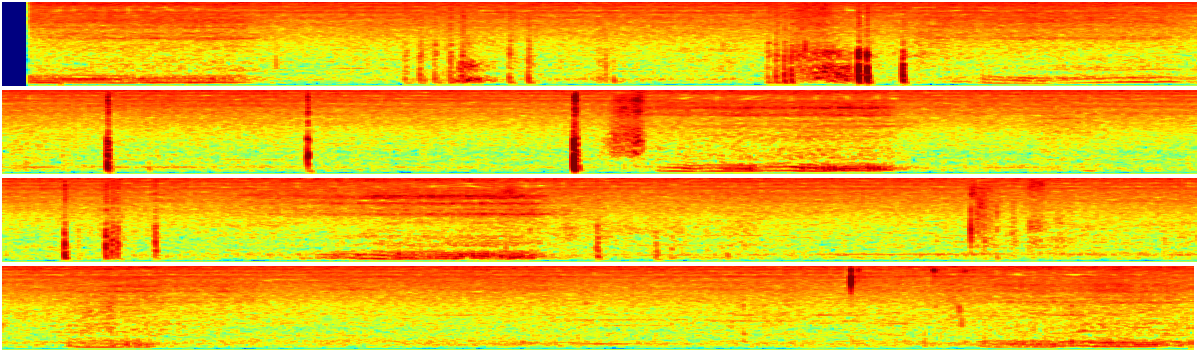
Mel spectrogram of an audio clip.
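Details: Sleeping Labrador Retriever snoring indoors, with rough, throaty snores coming irregularly every few seconds, mixed with scattered sharp clicks and soft rustling in a small room.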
